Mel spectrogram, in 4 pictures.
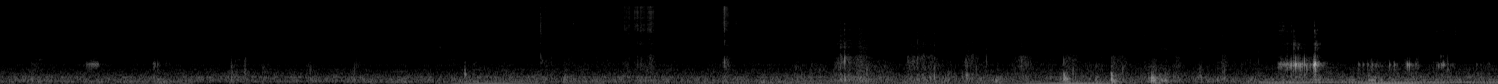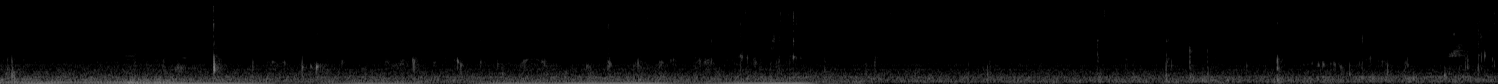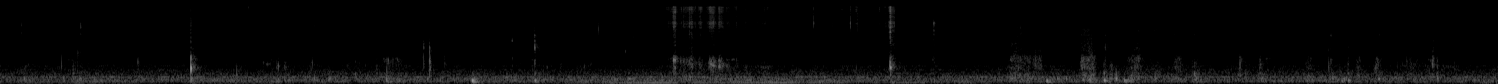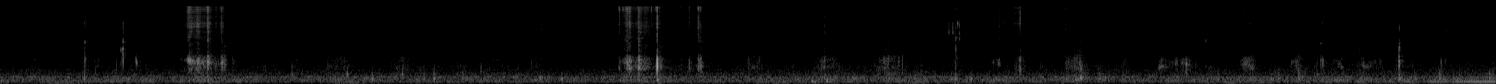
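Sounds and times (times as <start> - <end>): person chewing chocolate: 0.3 - 39.4, 40.0 - 59.9
sharp crunchy bites: 36.6 - 39.0, 46.8 - 47.3, 51.1 - 55.8.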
